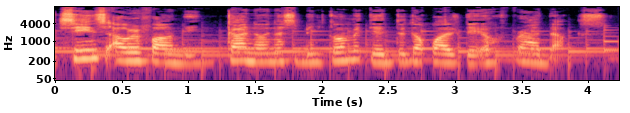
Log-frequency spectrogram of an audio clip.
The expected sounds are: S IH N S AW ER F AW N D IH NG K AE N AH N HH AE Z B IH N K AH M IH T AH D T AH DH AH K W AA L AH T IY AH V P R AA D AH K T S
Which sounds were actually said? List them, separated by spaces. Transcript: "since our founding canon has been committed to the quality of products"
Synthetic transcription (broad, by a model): S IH N S AW ER F AW N D IH NG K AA N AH N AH S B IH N K AH M IH T AH D T AH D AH K W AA L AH T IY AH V P R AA D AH K T S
